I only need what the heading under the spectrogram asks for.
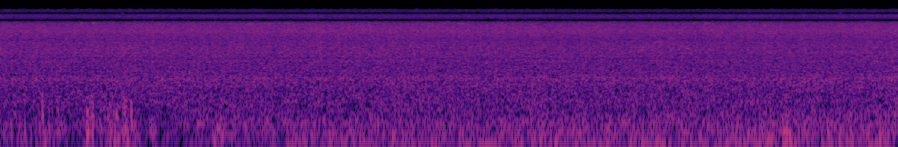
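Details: Steady broadband rushing noise, like wind buffeting a microphone, with no animal calls.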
